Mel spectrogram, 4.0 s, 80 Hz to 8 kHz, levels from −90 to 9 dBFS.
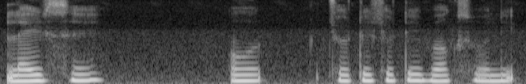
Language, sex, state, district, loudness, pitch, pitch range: Hindi, female, Chhattisgarh, Sukma, -16 LUFS, 210 Hz, 205-220 Hz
